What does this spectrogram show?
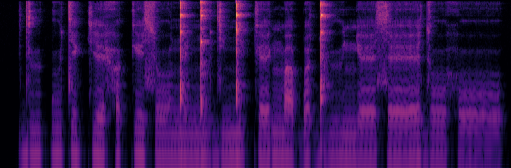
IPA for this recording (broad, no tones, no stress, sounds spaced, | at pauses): d ɯː k͡p u t e kʲ ɛ h ʌ k e s oː ŋ͡ǃ e ŋ͡ǃ u d i ŋ͡ǃ i k ɛ ŋ͡m a ɓ ʌ ɡ͡ǃ ɯː ɲ ɛː s ɛː d oː h oː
